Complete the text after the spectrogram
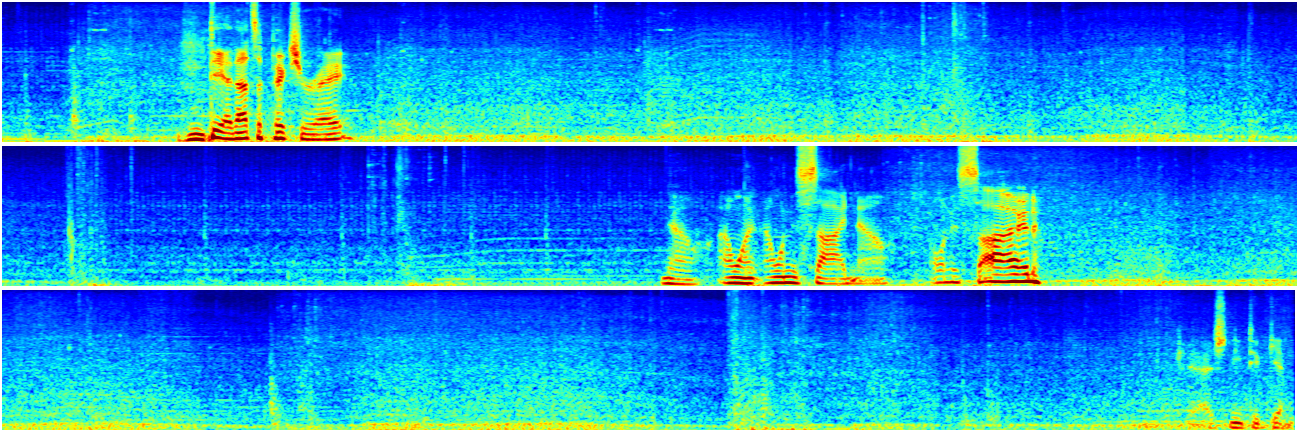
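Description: A truck engine rumbles and strains as the truck crawls over rocks.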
